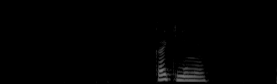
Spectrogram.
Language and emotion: Russian, neutral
